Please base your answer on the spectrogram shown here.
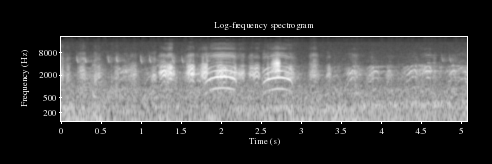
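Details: Acorn woodpeckers during mating season, squabbling across three trees at Effie Yeaw Nature Center, 2025, filmed on a Sony FX3; two loud nasal arched calls stand out near the middle among scattered softer chatter.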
